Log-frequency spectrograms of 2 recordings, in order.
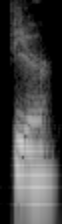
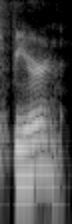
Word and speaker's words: FYEAR: as Kai says I I'm leaning towards fear and I think Kai has a little bit more emphasis on the year but it's never meant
